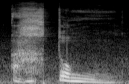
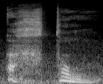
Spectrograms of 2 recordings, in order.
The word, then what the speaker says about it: Achtung: This one is pronounced as Achtung.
